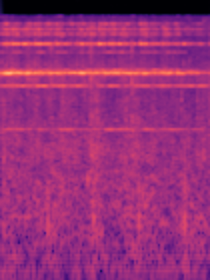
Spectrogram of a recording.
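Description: Faint steady high-pitched ringing from the public-address system, left after the announcer's voice stops, over a low background of faint scattered noise.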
